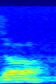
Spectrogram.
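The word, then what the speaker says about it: Zo: I'm Zaw. I'm sorry, you're gonna have to tell me how that's spelled. Zaw. Zaw? Zaw. Like pizza. Pizza. Z-O. Z-O? Like pizza.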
